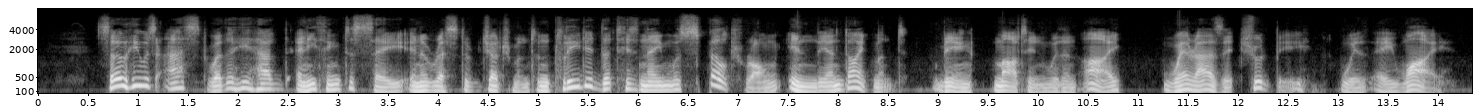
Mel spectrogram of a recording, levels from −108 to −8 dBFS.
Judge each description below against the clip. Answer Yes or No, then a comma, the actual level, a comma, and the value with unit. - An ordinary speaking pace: Yes, average, 155 wpm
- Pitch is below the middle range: Yes, low, 120 Hz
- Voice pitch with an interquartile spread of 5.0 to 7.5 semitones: Yes, wide, 5.6 semitones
